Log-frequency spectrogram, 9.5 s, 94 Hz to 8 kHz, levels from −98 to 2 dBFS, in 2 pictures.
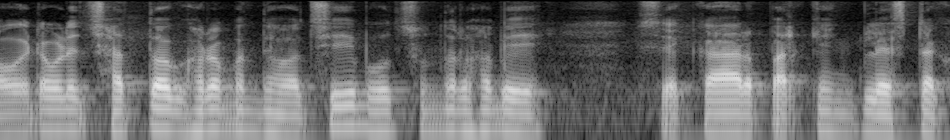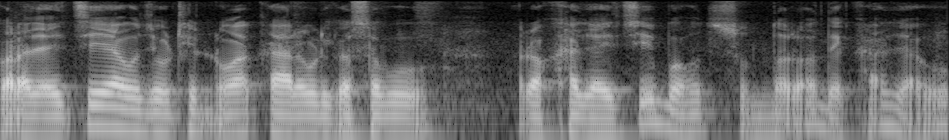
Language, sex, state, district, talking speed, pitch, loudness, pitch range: Odia, male, Odisha, Malkangiri, 175 wpm, 110 Hz, -22 LUFS, 105-120 Hz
